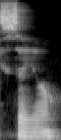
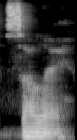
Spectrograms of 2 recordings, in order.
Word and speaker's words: sale: This is not pronounced like sail, like it's spelled in English. It's sale.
